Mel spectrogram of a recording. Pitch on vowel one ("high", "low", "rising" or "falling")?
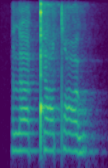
low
